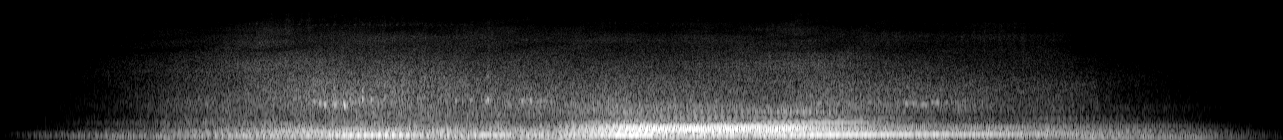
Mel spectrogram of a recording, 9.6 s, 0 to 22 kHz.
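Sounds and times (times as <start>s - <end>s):
race car driving by through a big turn: 1.6s - 8.6s.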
